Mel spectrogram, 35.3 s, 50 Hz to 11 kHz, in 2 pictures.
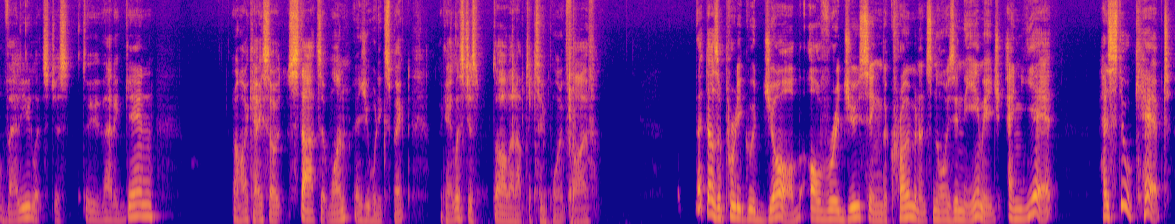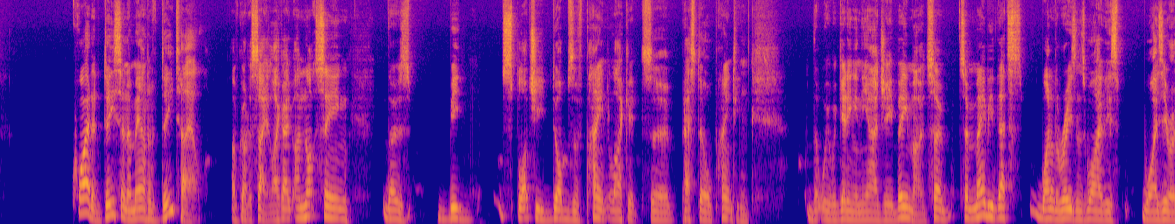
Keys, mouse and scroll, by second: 0.3 click, 1.2 click, 6.8 right click, 7.7 KP_2, 7.9 KP_5, 8.7 Return.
